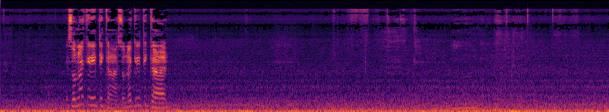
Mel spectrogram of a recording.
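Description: A car engine hums and tyres rumble steadily on the road.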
